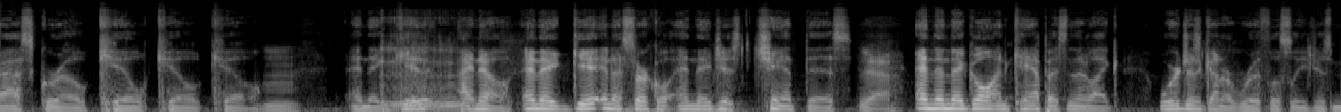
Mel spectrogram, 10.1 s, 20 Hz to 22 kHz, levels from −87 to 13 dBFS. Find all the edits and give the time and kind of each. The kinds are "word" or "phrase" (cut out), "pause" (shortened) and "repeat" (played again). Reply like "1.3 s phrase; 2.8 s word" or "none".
none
